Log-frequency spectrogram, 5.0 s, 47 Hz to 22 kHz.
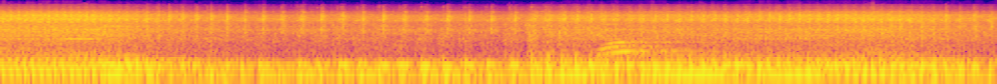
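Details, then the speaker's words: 1999 Honda FourTrax 300 4x4 ATV after carburetor cleaning, previously stalling while riding: steady, even low putter from the single with no misses or surging, started on a little choke; normal idle. "All right. I think we're in business. I think we're in business."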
